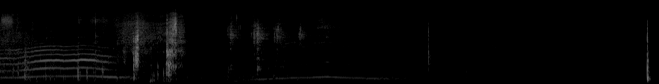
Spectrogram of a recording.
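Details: Pet cat resting in a baby cradle indoors utters a long harmonic meow that rises and falls, then a second softer drawn-out meow, with rustling and a sharp click at the end.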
